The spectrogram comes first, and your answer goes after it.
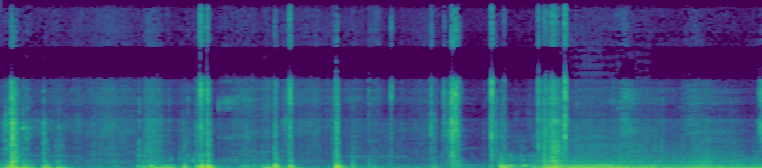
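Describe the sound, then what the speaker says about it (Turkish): A few clicks and soft mechanical knocks come before a car engine cranks and catches, then settles into a low, steady idle rumble. The car's heater has been blowing cold air. "Şimdi çalıştırdım. Normal rölantide arkadaşlar."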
